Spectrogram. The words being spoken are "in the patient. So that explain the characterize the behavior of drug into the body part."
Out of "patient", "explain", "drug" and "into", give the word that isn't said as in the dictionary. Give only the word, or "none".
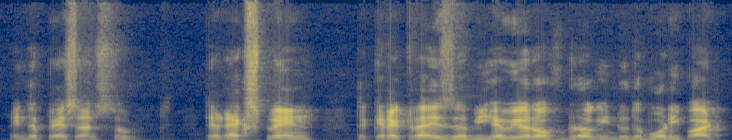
patient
